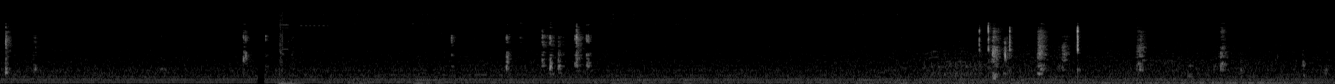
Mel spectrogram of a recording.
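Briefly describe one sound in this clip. Short soft clicks tick now and then.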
